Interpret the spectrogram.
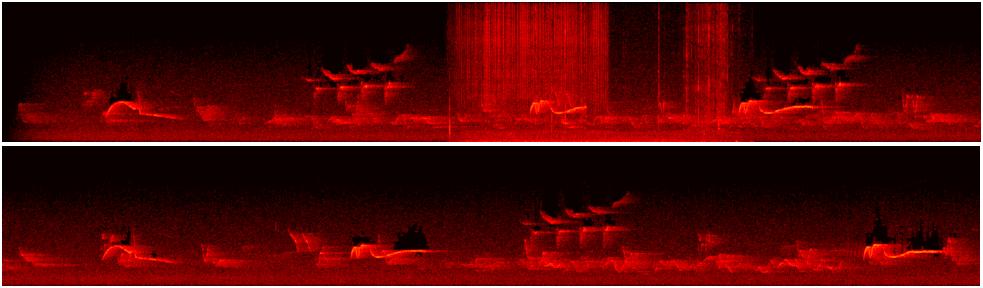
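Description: Several wild birds singing, with a repeated slurred whistle every few seconds among many higher chirps. About seven seconds in, a loud rushing noise runs for about four seconds and then stops suddenly.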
